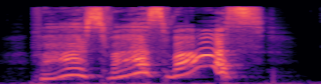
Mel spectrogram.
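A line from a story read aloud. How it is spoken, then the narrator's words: Shrieking. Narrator (German): kreische ich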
